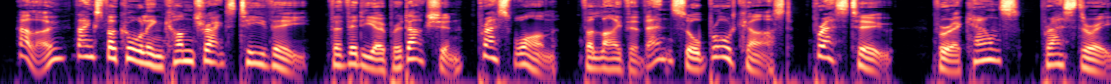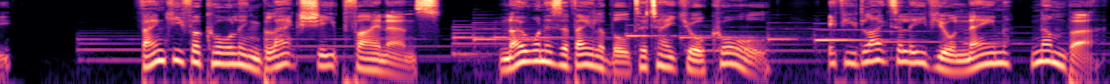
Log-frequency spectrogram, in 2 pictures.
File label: IVR VOICEMAIL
